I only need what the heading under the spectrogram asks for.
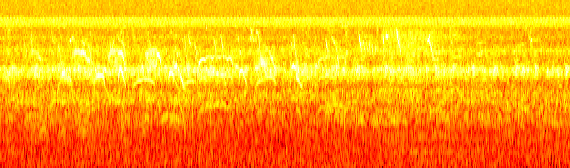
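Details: Saffron finch in the Pantanal, Mato Grosso, sings a busy, run-on string of short, high chirps and slurred notes over a steady high-pitched hiss.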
